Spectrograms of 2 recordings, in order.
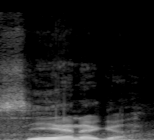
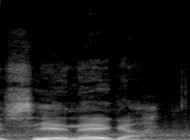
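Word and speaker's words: Ciénega: I think the anglicized pronunciation for Cenega is Sienna, like that uh street in Los Angeles called La Sienega. But according to my Spanish book, it should be Cenega.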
